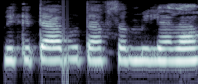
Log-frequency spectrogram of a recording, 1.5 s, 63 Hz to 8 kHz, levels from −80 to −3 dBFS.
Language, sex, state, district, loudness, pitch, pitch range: Bhojpuri, female, Uttar Pradesh, Varanasi, -16 LUFS, 250 Hz, 245-255 Hz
